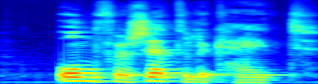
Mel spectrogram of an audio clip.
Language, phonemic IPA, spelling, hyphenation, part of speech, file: Dutch, /ɔnvərˈzɛtələkɦɛi̯t/, onverzettelijkheid, on‧ver‧zet‧te‧lijk‧heid, noun, Nl-onverzettelijkheid.ogg
- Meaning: tenacity, intransigence, obduracy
